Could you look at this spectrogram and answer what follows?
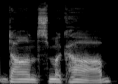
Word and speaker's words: danse macabre: The danse macabre, French pronunciation, danse macabre, also called the dance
